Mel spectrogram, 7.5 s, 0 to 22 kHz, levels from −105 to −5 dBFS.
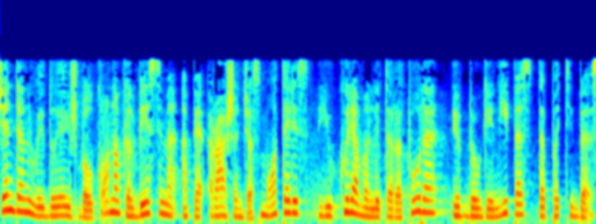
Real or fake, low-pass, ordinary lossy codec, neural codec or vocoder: fake; 7.2 kHz; MP3, 32 kbps; codec, 16 kHz, 0.5 kbps, X-Codec, WavLM features, trained on Multilingual LibriSpeech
